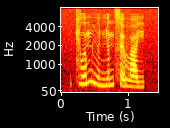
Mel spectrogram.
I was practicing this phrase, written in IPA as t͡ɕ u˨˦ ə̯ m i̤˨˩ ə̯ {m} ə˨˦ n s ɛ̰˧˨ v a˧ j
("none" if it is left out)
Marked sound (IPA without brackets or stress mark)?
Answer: ɲ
